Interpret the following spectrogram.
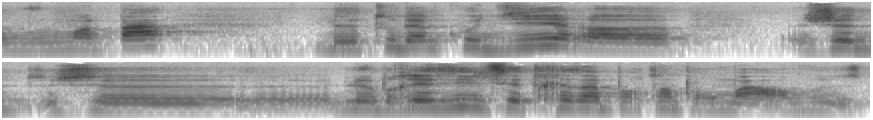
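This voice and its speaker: Speaking on a discussion panel, a middle-aged Moroccan woman hesitates often, filling pauses and restarting her sentences. She has a slight Moroccan French accent and a mid-range, a little mellow voice.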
